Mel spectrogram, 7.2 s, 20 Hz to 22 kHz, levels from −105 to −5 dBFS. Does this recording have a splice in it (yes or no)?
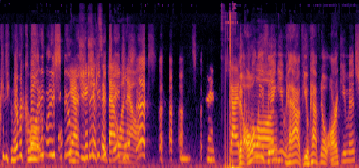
yes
